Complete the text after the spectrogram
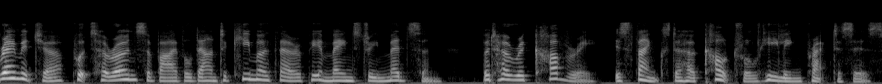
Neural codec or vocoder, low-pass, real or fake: none; 7.2 kHz; real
